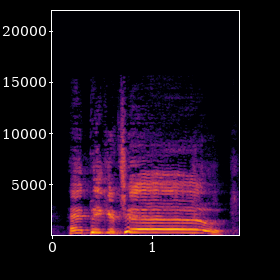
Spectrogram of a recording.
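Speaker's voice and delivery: put-on slow, high-pitched toddler shouting. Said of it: "started talking to the movie and be like".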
